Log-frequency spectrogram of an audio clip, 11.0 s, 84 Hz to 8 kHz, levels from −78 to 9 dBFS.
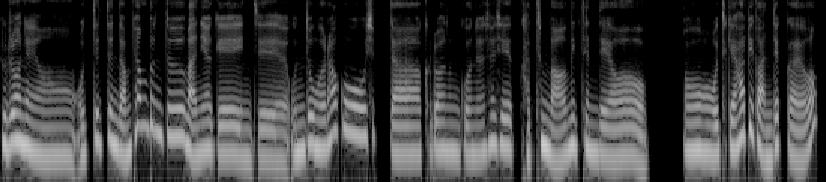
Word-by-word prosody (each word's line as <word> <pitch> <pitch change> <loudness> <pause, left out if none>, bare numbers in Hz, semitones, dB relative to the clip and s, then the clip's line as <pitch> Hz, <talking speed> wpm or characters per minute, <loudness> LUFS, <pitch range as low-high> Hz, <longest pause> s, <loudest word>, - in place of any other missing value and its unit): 그러네요. 175 -8 +2
어쨌든 210 - 0
남편 190 - 0
분도 265 -5 +1
만약에 170 -2 +1
인제 155 -2 -3
'운동을 190 +3 +2
하고 285 -2 +2
싶다.' 170 -9 -2
그런 185 -1 -2
거는 175 +1 -4
사실 210 -1 0
같은 205 +5 +1
마음일 165 +5 +1
텐데요. 165 -6 -1 0.5
어 185 -1 +2
어떻게 175 +4 0
합의가 260 - +3
안 155 -4 0
될까요? 170 - -1
180 Hz, 260 characters per minute, -24 LUFS, 165-215 Hz, 0.5 s, 합의가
